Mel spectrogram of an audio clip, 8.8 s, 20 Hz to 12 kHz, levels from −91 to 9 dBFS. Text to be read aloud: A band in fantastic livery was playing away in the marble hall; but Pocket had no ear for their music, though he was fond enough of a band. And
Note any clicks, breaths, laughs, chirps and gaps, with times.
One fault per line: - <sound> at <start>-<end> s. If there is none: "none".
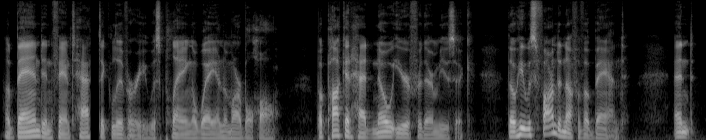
- dropout at 1.1-1.2 s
